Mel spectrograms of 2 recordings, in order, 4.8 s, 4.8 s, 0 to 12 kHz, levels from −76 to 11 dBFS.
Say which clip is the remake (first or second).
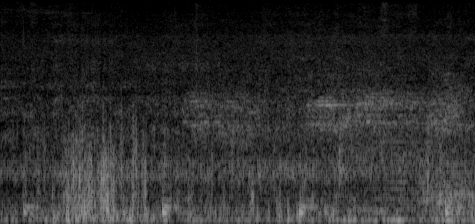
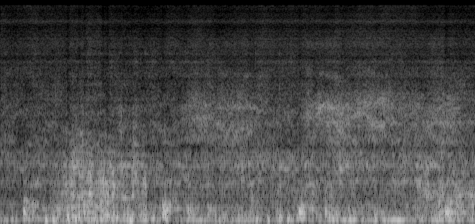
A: second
